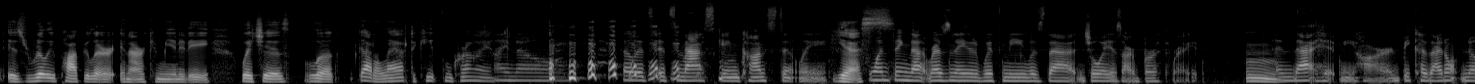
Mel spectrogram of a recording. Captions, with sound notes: that is really popular in our community, which is, look, gotta laugh to keep from crying. [laughs] - I know, so it's masking constantly. One thing that resonated with me was that joy is our birthright, and that hit me hard,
